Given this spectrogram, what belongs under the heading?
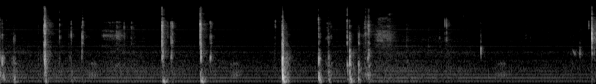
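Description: Text being typed on a computer keyboard, a quick irregular patter of close, crisp key clicks with short pauses between groups, heard alone in a quiet room.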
